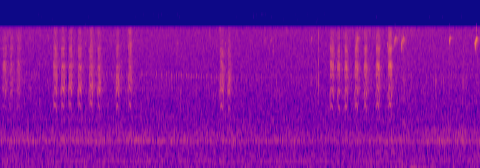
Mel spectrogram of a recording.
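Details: Golden-fronted Woodpecker (Melanerpes aurifrons) in South Texas giving short bursts of sharp, harsh notes, about five a second, in three separate runs over a steady low background hum.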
